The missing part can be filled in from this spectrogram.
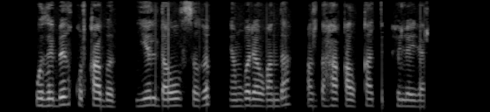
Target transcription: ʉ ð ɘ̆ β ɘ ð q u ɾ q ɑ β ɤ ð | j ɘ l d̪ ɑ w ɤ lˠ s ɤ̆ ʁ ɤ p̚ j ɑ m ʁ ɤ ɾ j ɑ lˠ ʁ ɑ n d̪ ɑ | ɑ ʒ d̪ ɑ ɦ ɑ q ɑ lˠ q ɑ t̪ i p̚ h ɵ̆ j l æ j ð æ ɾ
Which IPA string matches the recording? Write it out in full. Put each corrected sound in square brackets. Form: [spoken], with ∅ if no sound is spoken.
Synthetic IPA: ʉ ð ɘ̆ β ɘ ð q u ɾ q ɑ β ɤ ð | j ɘ l d̪ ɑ w ɤ lˠ s ɤ̆ ʁ ɤ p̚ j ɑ m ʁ ɤ ɾ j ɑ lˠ ʁ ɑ n d̪ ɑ | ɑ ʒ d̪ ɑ ɦ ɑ q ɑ lˠ q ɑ t̪ i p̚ h ɵ̆ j l æ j ð æ ɾ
